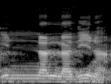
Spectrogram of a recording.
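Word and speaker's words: إن الذين: Inna kita dengungin dua harakat. Innalladzina alladzi dua harakat juga untuk nanya. langsung gabungin ke ya jangan innalladzina ya jangan seperti itu digabungin saja innalladzina yakfuruna biayatillah untuk kafnya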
